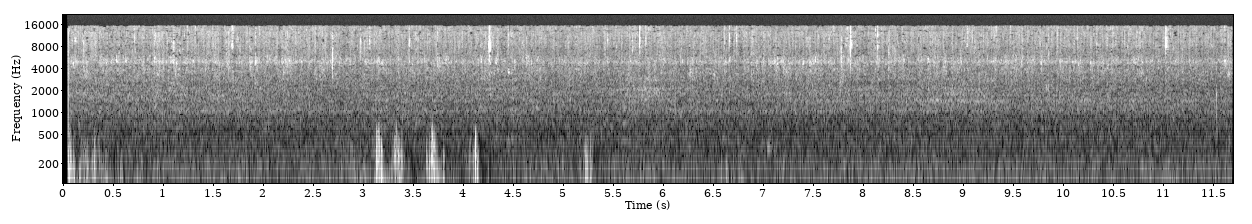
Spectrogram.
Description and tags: Heavy Rain
Some rain outside my house I recorded
Bad-Weather, Nature, Rain, Storm, Thunder, Thunderstorm, Weather, Wind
